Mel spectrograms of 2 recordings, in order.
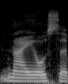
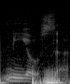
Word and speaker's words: NIOSA: NIOSA I pronounce it NIOSA because it's night in Old San Antonio not neosa but let's not get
